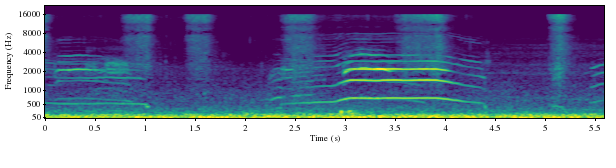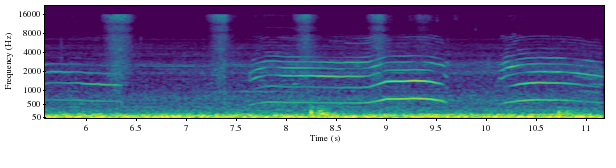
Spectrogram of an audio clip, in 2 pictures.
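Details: Street cats fed in a park meow again and again, clear wavering calls about every second or two with brief clicks between, over continuous low background rumble.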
